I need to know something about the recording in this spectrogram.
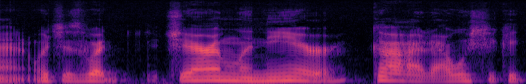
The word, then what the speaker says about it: Jaron Lanier: Jaron Lanier. Jaron Lanier.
